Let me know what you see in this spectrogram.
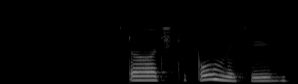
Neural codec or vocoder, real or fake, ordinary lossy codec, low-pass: none; real; MP3, 24 kbps; 7.2 kHz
